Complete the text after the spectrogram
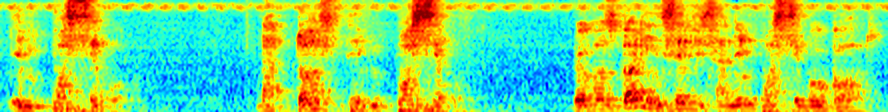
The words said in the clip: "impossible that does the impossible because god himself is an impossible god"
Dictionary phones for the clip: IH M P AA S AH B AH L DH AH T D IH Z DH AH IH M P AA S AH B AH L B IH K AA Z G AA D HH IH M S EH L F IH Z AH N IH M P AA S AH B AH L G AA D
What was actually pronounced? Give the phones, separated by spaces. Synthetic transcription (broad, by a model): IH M P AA S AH B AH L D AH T D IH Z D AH IH M P AA S AH B AH L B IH K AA S G AA D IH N S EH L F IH S AH N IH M P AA S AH B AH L G AA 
